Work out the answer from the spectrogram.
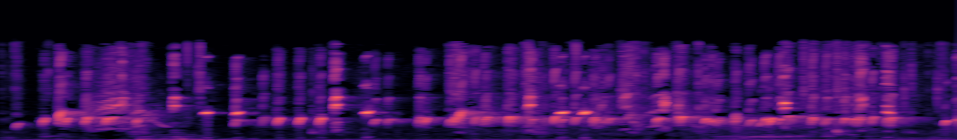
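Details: Captive European goldfinch producing a long twittering song of quick, slightly buzzy notes and tinkling trills, with a brief low rustling sound early on.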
